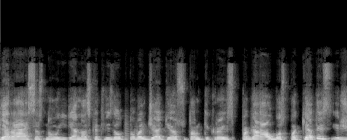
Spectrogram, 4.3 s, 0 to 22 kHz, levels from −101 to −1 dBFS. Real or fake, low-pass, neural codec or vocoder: real; 14.4 kHz; none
